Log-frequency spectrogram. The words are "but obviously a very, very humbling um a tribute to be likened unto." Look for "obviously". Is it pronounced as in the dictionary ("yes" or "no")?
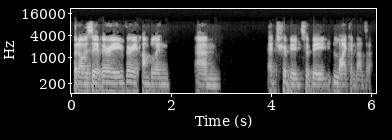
yes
